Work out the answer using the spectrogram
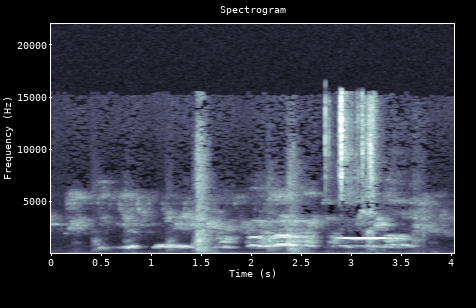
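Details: Male spotted dove cooing to stimulate a female to lay: low, soft hooting coos in short phrases of two or three notes, with sharp clicks and brief higher chirps around them.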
